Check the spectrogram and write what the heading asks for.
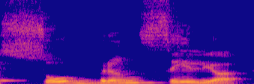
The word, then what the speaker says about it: sobrancelha: reivindicar a segunda sobrancelha Você viu que o correto é sobrancelha não existe esta nasalidade aqui e a terceira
